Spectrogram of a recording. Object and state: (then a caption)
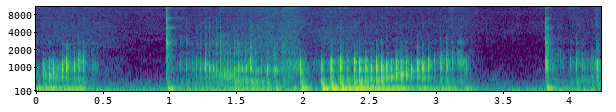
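Small wooden block. The twisted, ridged glass shaft of a dip pen is rubbed across the edge of a small, solid light-wood cube held by the fingertips. It makes a low, rasping scrape with a buzzing ratchet-like texture, broken by a few sharp, bright clicks.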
